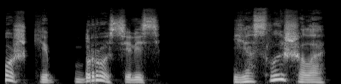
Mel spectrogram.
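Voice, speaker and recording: A man's voice: medium pitch, sing-song, slow, a bit bright, no room sound, clean studio sound, heavily acted. A man reading an audiobook, voicing a timid, nervous village healer woman who talks in a flustered, simple-hearted way. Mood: confused. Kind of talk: audiobook character voice.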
